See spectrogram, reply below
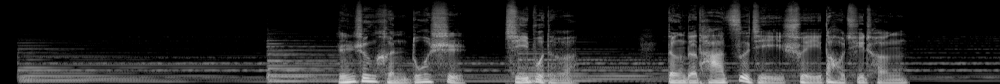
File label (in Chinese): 【旁白】, 国语; 人生很多事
